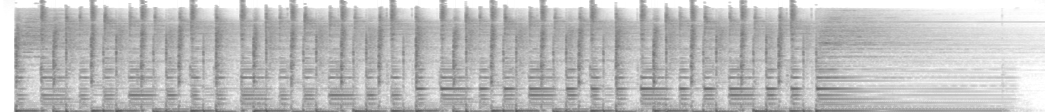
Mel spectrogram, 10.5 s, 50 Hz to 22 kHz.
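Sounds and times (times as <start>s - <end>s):
piano bossa nova: 0.2s - 10.3s.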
